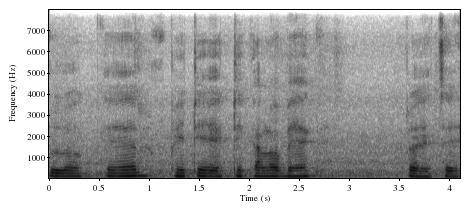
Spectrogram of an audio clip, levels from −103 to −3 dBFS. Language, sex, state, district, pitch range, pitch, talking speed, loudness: Bengali, male, Assam, Hailakandi, 130-145 Hz, 135 Hz, 85 wpm, -15 LUFS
